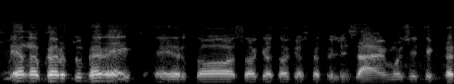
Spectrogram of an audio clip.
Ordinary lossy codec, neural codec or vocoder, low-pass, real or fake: Opus, 32 kbps; codec, 16 kHz, 16 kbps, FunCodec, trained on LibriTTS, 50 frames a second; 7.2 kHz; fake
